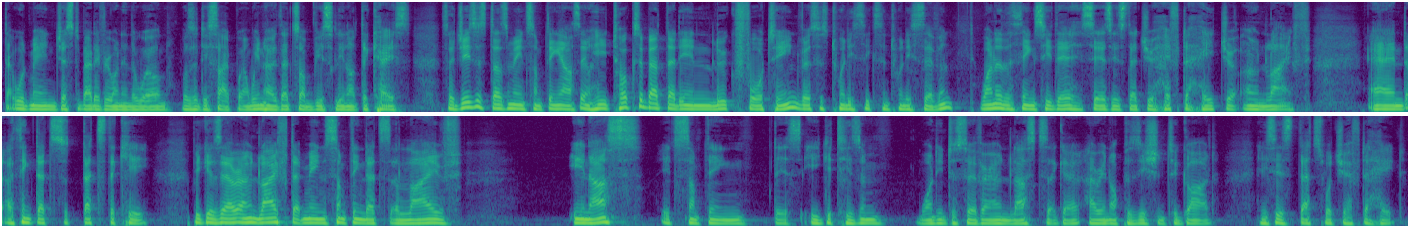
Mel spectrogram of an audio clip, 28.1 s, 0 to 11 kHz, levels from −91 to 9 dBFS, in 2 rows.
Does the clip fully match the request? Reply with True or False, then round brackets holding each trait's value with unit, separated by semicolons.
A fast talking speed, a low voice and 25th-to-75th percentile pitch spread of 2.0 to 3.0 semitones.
True (210 wpm; 100 Hz; 2.7 semitones)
